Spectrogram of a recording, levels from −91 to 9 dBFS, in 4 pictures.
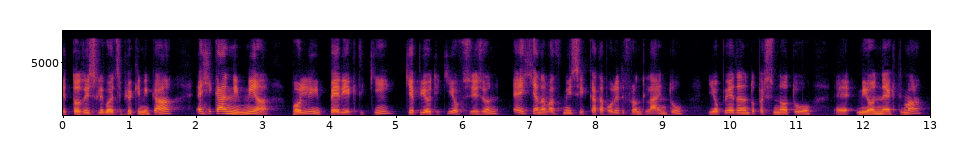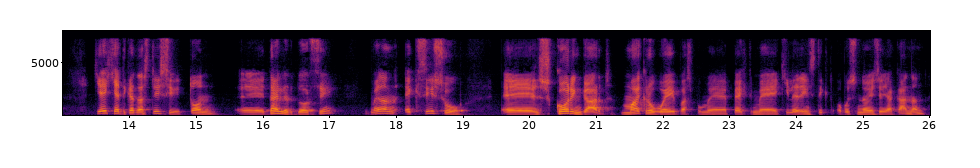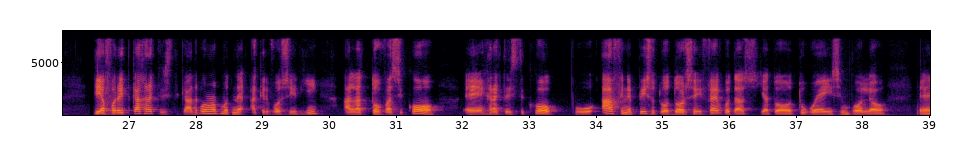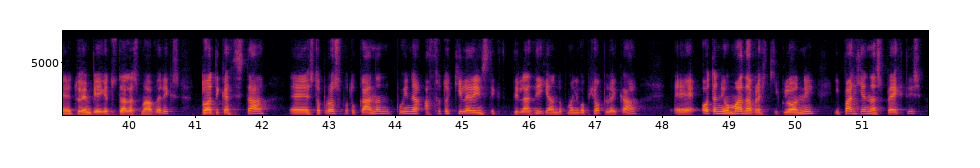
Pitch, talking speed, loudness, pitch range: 135 Hz, 135 wpm, -23 LUFS, 125-155 Hz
